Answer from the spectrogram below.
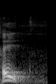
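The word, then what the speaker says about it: chet (חטא): As the Baal Shem Tov said, the Hebrew word for sin, chet, is spelled ches, tes, aleph. But the aleph is silent. It could have been written just ches, tes. The aleph doesn't add anything. It's completely silent. Chet.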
